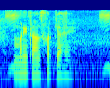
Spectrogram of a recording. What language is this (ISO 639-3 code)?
hin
